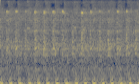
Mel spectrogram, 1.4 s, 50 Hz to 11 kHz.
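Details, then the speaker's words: 2018 Polaris Ranger 570 Full Size, 322 hours, 2,500 miles, after reverse gear and detent repair: single-cylinder idle thumps evenly as it shifts low range into reverse, clean engagement with no gear clicking or hunting. "And there's reverse. Went right in, no clicking like it used to do, and no hunting for reverse for a minute or two. It goes right in."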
